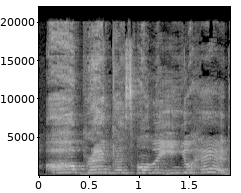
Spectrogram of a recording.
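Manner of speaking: high, loud mock coach shout; a coach yelling at a runner, mock shout; imitating coach's yell. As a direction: bark it like the coach yelling from the side. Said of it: "my coach always used to scream".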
